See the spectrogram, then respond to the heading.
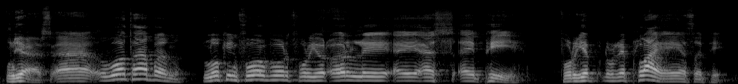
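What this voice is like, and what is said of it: Put-on Slavic-style foreign accent. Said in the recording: “I am sorry about the accent. ... he has a Slavic name.”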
